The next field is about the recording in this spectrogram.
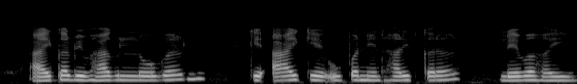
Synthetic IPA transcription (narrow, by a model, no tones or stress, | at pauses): a̰jkəɾbibʱaɡloɡən | keʔajkeupəɾniɾd̪ʱaɾit̪kəɾə | leβəɦəj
